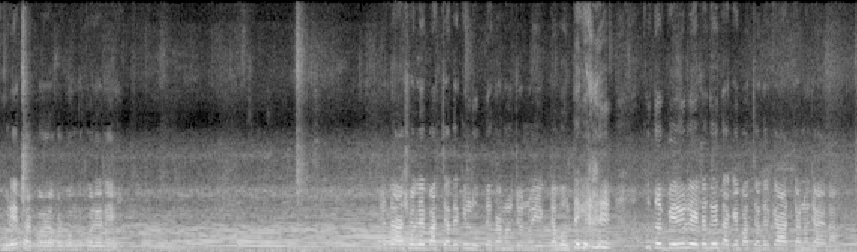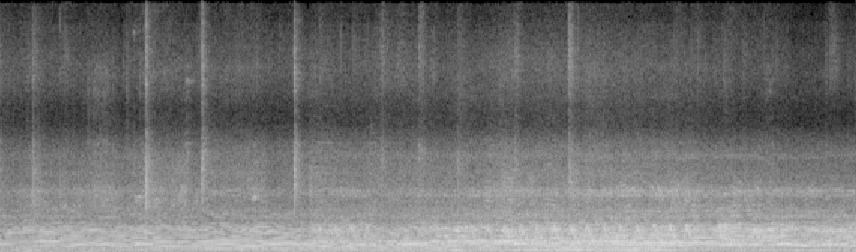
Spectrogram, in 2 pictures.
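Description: Cheerful fairground ride music plays loudly throughout.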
